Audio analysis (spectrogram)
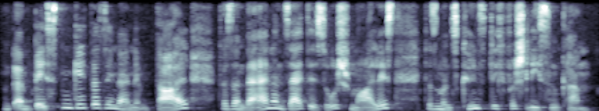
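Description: Brisk female schoolteacher, lowish pitch, firm and didactic, for radio drama. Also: lively intonation, a little mellow, slightly rough. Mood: instructive. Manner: didactic, leading questions, firm. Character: brisk female village schoolteacher quizzing her class.

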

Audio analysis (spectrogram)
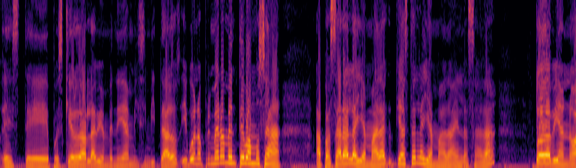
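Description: A woman hosts a radio conversation in Mexican-accented Spanish. Her voice sits a little low for a woman. She talks in an informal, chatty way, drawing out her guests. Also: darkish tone. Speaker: radio host.

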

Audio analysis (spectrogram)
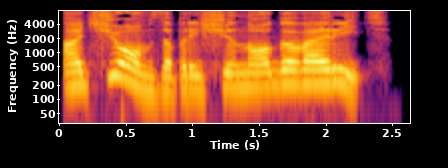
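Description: A stern young prince voiced by a woman scolds loudly and reproachfully in slow, drawn-out words. The recording is dry and close. It sounds like a haughty royal in a storybook. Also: mid-range voice, no echo, pitched above the performer's own voice.

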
